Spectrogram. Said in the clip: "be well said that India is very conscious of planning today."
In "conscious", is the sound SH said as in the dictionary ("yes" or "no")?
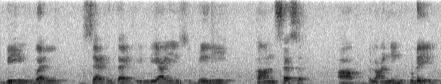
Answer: no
